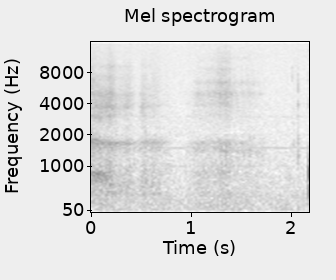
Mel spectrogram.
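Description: A person's short breath or sniff close to the microphone in the first moments, then only faint, steady outdoor background.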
